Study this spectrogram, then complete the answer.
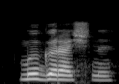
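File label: "мыгӧрасьны", Komi, female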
